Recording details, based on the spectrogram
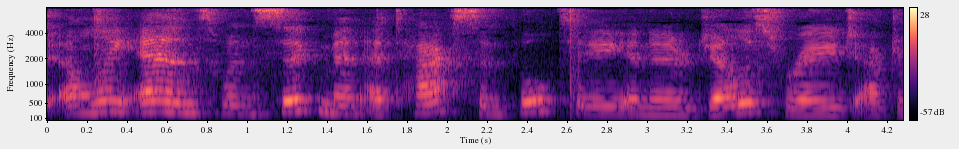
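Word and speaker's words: Sinfjötli: there's a story of Sigmund and his son Sinjolti. Did I pronounce that right? You've been playing with Sinfjolti. Sinfjolti, excuse me.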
